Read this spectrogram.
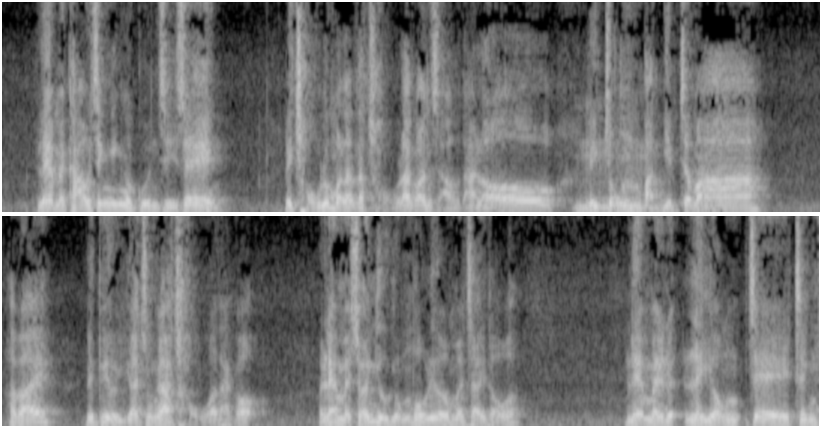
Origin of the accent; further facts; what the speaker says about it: Hong Kong; born there; 我係香港人屌因為我嚟咗香港好耐因為我喺香港出世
